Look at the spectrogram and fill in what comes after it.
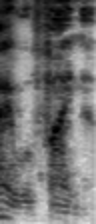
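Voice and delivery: very quiet, low, hushed, menacing tone. Telling someone the line must be said in a Taken voice, then doing a Taken movie voice. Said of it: "in a Taken voice".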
